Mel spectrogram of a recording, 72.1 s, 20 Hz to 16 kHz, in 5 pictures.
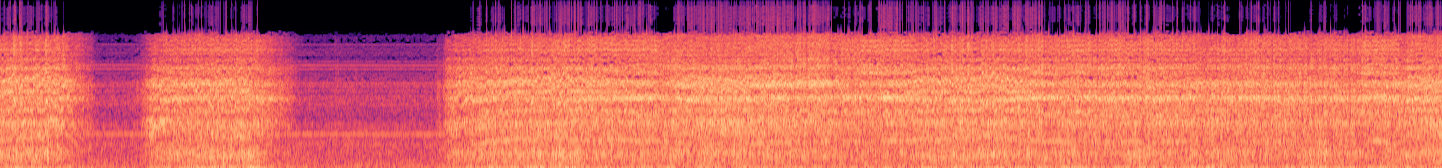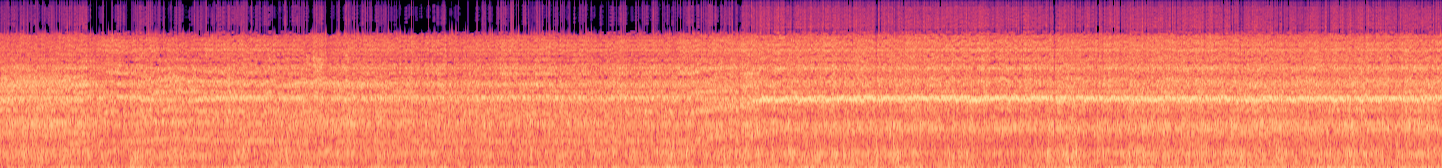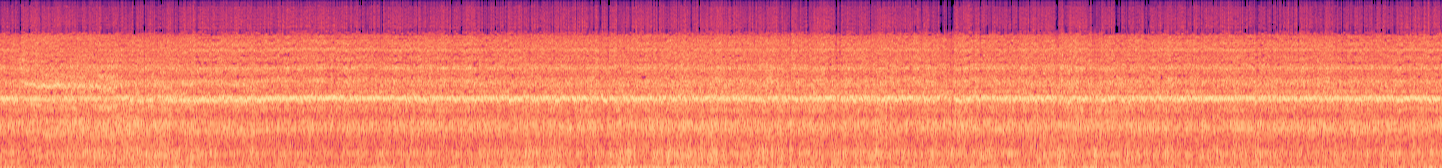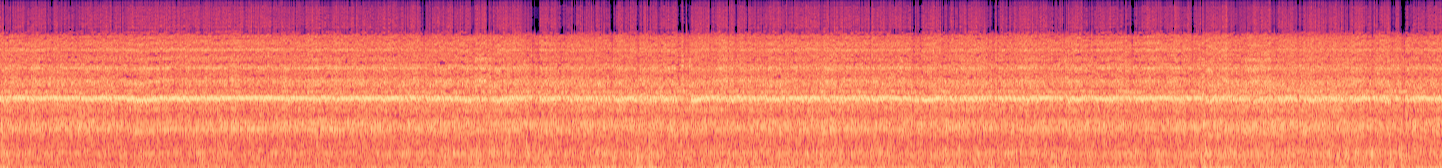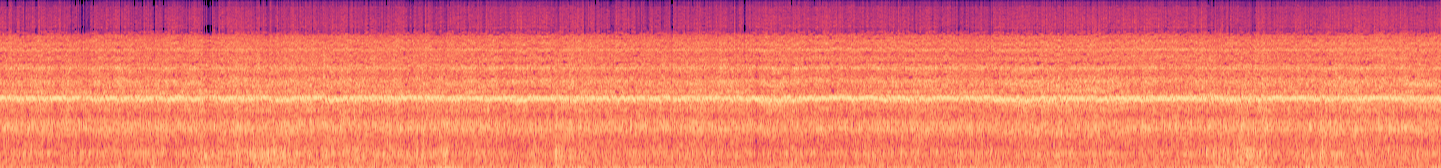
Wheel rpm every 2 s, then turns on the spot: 90, 60, 90, 160, 160, 160, 160, 160, 160, 160, 170, 220, 230, 230, 220, 220, 230, 230, 230, 240, 230, 230, 230, 230, 230, 230, 230, 230, 230, 230, 230, 230, 230, 230, 220, 230.
0-2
